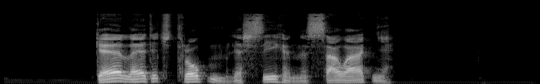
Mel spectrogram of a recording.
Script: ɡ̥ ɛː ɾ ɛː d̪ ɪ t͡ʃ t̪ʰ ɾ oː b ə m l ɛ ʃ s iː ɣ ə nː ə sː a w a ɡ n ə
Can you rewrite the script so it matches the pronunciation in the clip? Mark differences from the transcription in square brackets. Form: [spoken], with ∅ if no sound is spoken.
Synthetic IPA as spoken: ɡ̥ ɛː [l] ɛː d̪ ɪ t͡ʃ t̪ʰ ɾ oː b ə m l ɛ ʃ s iː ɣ ə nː ə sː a w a ɡ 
